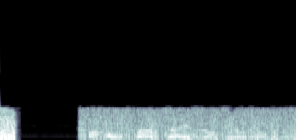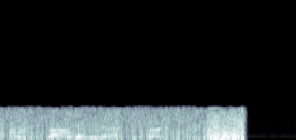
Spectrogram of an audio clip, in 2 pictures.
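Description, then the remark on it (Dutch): A weak amateur radio transmission from a station in a backyard, checking into the Muntronde net, buried in steady, band-limited static hiss, with a faint voice barely emerging from the noise for about five seconds after a brief opening burst. “Ja, het zit wat in de ruis.”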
